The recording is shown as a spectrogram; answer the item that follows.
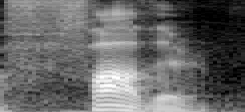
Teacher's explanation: Porque a palavra father, automaticamente você vai prolongar levemente esse A do father aqui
